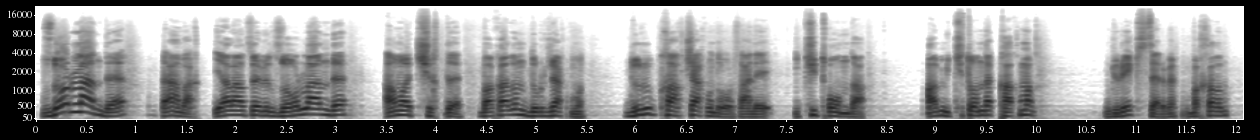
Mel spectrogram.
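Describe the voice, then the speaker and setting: A man with a slightly high voice talks through a driving game in loose, slangy commentary. He is excitable and joking, bantering with the viewers as he plays. He sounds like a video host chatting off the cuff. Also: moderate pace. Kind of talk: casual gameplay commentary.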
